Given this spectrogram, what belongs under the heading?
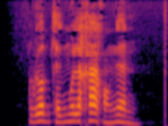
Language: Thai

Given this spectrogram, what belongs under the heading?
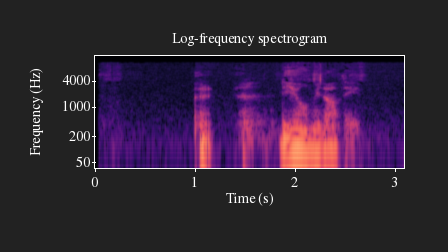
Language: Arabic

